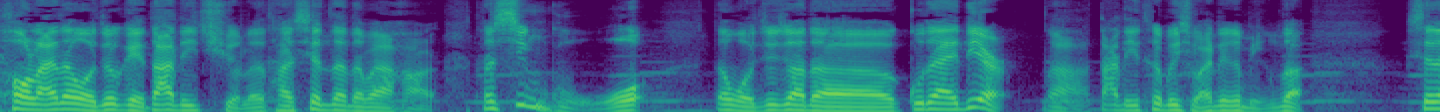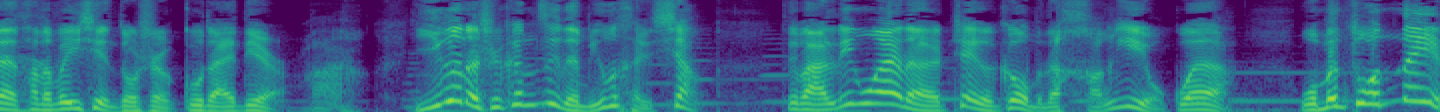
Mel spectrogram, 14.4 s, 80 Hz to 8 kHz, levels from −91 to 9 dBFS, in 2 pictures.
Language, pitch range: Chinese, 120-165 Hz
